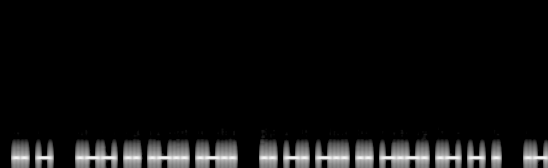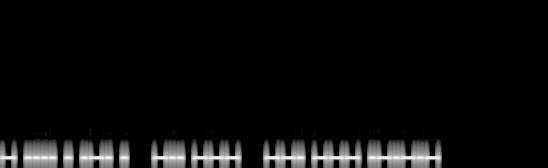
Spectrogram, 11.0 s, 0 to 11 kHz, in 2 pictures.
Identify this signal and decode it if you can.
Morse code, heard as a keyed tone, about 30 wpm, 700 Hz. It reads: IT WILL INDICATE WHERE DO GO.
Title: Sentences from Top 1300 Words 30wpm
